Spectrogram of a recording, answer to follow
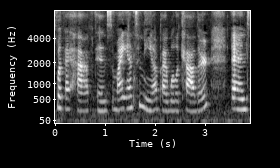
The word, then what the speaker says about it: Ántonia: a lot that's what I have is my ántonia i Willa Cather and it's pronounced and to me as a ref Antonia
